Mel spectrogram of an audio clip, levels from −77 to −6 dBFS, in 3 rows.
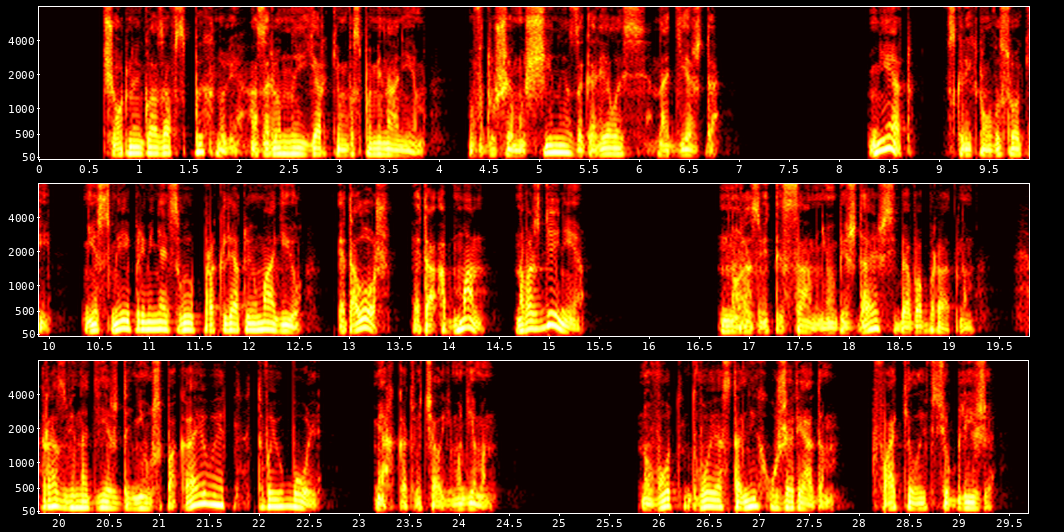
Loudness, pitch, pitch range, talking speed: -16 LUFS, 115 Hz, 100-135 Hz, 105 wpm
